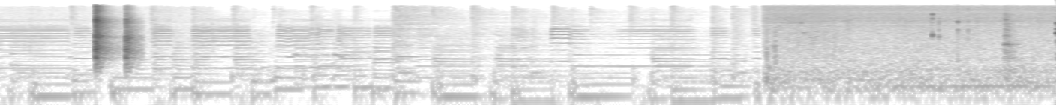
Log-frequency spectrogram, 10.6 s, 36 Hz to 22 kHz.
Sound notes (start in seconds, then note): 0.0 chill music plays faintly; 0.9 claps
